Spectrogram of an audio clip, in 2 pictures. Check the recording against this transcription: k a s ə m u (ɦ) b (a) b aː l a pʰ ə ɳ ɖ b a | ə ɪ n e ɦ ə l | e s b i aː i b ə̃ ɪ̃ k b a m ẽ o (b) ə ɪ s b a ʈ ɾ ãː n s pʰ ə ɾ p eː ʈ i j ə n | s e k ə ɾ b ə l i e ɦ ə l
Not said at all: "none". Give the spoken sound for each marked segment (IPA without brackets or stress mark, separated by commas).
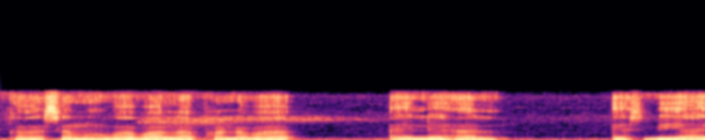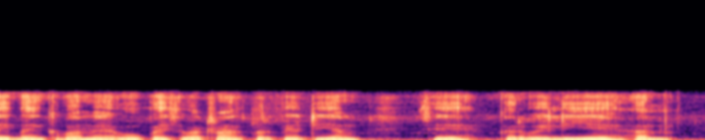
ɦ, a, p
